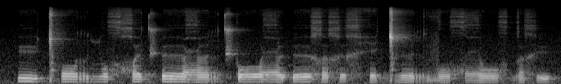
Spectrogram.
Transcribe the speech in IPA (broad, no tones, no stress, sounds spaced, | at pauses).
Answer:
y ǀʰ o r ʎ o x χ ʏ t͡ʃʼ ʏː ʕ œ r t͡ʃʼ oː ʕ ʏ ʔ ʏː x œ x ʏ x h e ɡ͡ǀ ʏː r v o x ʕ oː x ɡ œ x y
